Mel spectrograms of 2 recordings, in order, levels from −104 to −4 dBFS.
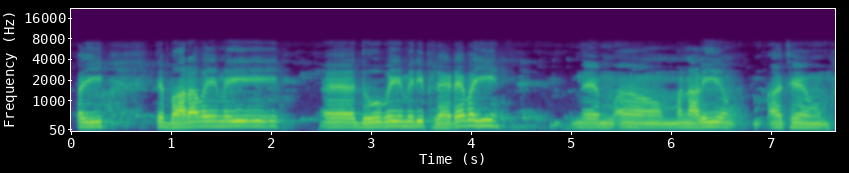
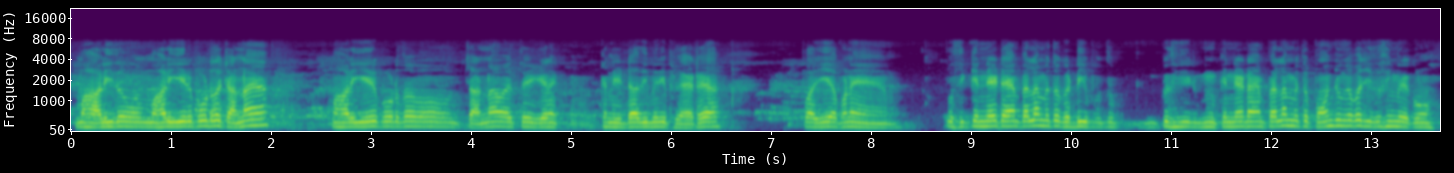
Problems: background sounds at intervals, background conversations at intervals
